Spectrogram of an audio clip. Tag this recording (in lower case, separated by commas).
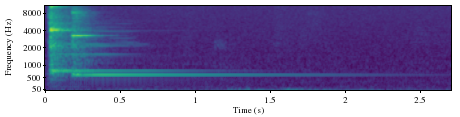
bell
